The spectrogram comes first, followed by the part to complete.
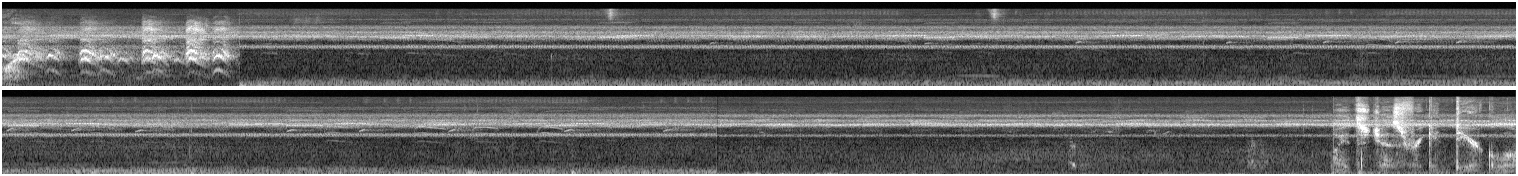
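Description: Woodland ambience: a steady high-pitched insect drone, over a low rumble that starts suddenly a couple of seconds in and cuts off abruptly about three-quarters of the way through.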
